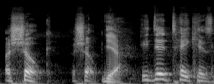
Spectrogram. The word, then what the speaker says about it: Ashok: I keep getting that name wrong. It's Ashok.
